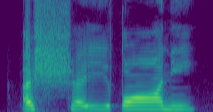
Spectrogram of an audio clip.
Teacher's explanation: مد الف میں پیچھے والے حرف کا حکم لیتے ہیں تفخیم میں اور ترقیق میں، تو کیونکہ اس کے پہلے حرف تو ہے تو ہمیں مد الف کو بھی بھاری آواز میں پڑھنا ہے · کلمت الشیطان میں شین پہ تشدید ہے تو ہم 2 حرف کے برابر شین کو پڑھیں گے. تو حروف التفخیم میں سے ہے تو ہمیں تو کو موٹی آواز میں پڑھنا ہے. کیونکہ اس پہ کھڑا زبر ہے تو یہاں مد الف ہے.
